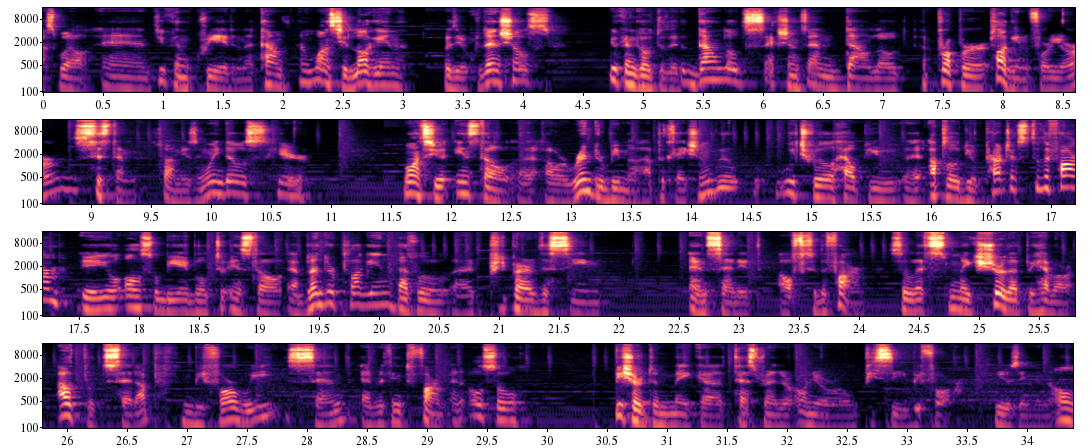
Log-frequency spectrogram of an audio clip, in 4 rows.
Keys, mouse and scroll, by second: 24.6 click, 30.3 click, 33.3 click.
